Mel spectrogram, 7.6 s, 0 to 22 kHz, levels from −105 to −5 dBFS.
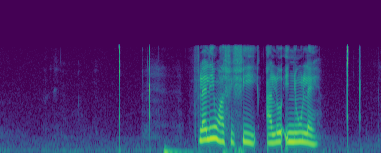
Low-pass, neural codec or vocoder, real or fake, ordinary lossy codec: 7.2 kHz; none; real; none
